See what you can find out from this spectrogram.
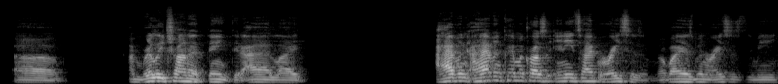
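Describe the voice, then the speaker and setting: A man talks in an ordinary speaking voice. His pitch sits in the middle range and varies a normal amount. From United States. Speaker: content creator. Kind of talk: casual reaction commentary to camera.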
